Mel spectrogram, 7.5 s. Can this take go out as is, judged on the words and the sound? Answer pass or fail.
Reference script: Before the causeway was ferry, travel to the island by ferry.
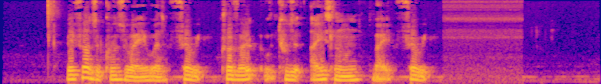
pass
